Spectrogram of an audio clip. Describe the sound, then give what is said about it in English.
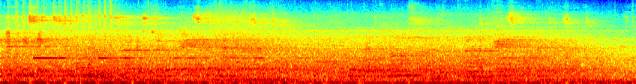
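Steady roar of busy street traffic with shoppers on the hill up to St. James's Park in Newcastle, with a truck's reversing alarm beeping in short, repeated pulses over the rumble and faint background voices. “The traffic, the shoppers, the wheeze of our breath, the shuffle of our feet, the clatter, the thud in our eardrums as we climb our hill.”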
